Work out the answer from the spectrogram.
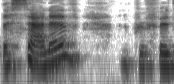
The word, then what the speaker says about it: Senedd: The Senedd. So that's Senedd. SENEDD. Interesting. Sounds a bit like Senate. Yes, but it's pronounced with the like the THE.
